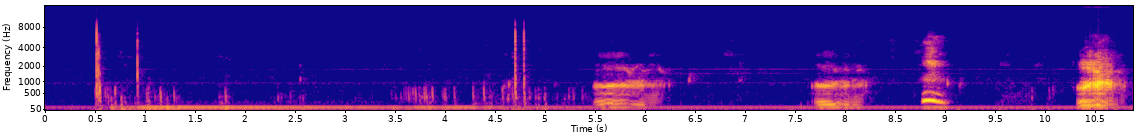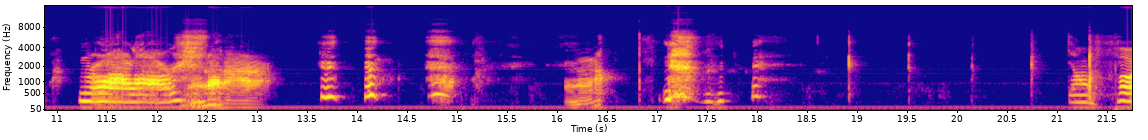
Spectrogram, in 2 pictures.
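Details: Duff, a Scottish Terrier, 'talking' in his odd way when provoked and teased by two brothers: grumbling, moaning vocal bursts of uneven length, some over a second long, coming in irregular runs, with human voices between and a steady low hum.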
